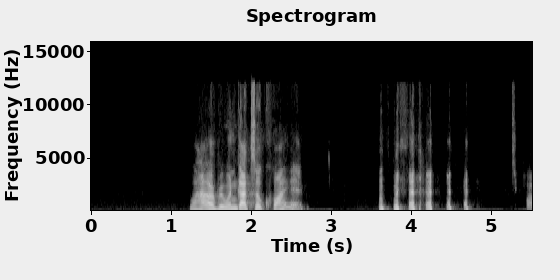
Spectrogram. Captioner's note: laughs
